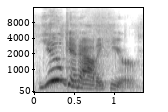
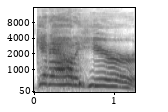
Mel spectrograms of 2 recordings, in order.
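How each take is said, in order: First: Loud retort, stress on YOU; forceful comeback at a heckler; angry yell back. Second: High, loud, drawn-out jeer; hostile, slow holler; heckler's shout. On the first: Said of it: "He whirled around and yelled". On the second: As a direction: shout to drive someone off. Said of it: "another heckler shouted". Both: A narrator's reading.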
